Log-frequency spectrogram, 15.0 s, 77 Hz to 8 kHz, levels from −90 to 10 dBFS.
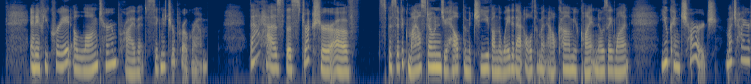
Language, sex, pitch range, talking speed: English, female, 165-215 Hz, 150 wpm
